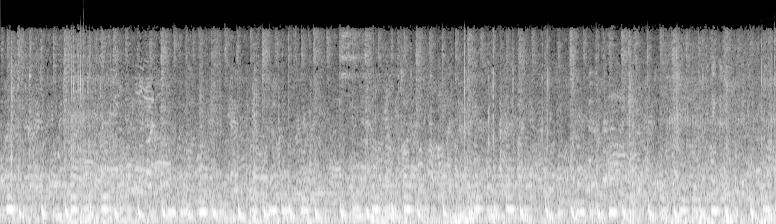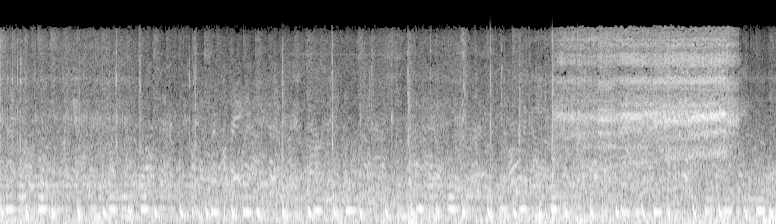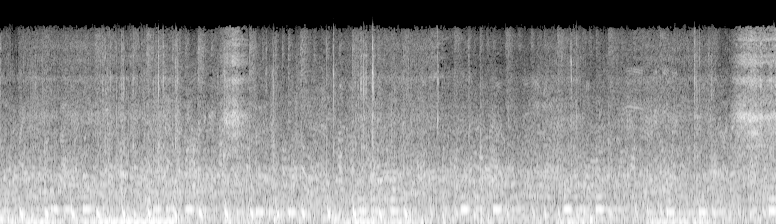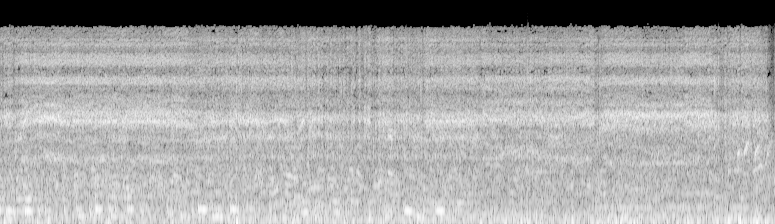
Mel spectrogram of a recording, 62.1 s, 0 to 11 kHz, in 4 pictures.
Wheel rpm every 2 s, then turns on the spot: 10, 0, 0, 0, 0, 0, 0, 20, 20, 10, 0, 0, 0, 40, 100, 30, 20, 20, 10, 10, 0, 10, 20, 100, 110, 120, 120, 120, 110, 110, 110.
0-2 14-18 30-34 38-40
